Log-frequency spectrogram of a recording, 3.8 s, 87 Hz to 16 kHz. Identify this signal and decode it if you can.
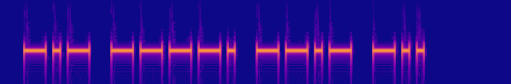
Morse code, heard as a keyed tone, about 22 wpm, 700 Hz. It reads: K9QD
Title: USA Callsign DE Callsign - 4 Characters - 22wpm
